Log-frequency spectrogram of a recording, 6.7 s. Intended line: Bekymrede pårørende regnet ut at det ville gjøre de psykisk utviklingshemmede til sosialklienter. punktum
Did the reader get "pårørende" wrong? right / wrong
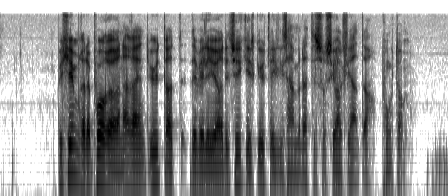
right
